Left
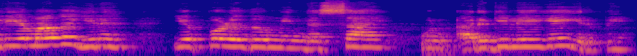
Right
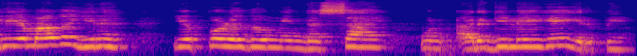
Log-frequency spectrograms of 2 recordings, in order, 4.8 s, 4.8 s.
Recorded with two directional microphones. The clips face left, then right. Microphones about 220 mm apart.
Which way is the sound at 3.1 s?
50° right (ahead or behind).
